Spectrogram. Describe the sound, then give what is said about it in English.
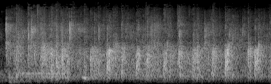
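A crowd breaks into steady applause to welcome a new priest associate, many hands clapping in a dense, sustained patter at an even loudness for a few seconds, with no voices on top. “So let's give him a hand first.”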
